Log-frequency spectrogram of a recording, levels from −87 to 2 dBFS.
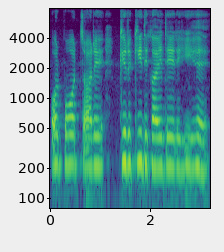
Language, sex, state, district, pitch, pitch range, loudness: Hindi, female, Arunachal Pradesh, Lower Dibang Valley, 210 Hz, 200-220 Hz, -17 LUFS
